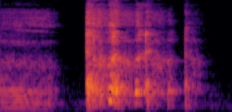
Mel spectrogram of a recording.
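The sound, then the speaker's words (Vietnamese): Forceful coughing during a breathing meditation to clear the lungs, a short bout of several harsh, rasping coughs in quick succession, loud and alone. “Ho cho thoát rồi lại buông lỏng và chú ý nghe hơi thở.”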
